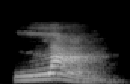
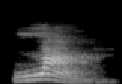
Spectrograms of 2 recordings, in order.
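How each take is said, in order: The two takes are said the same way.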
